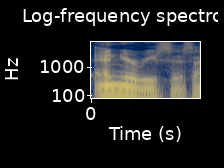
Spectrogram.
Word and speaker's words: enuresis: A common problem during childhood, nocturnal uronesis, is a medical term better known as what? – Bedwetting. – That is correct, and I mispronounced that. It's enuresis. I apologize. You got it anyway. A common site for piercings, the auricle. A-U-R-I-C-L-E is a cartilaginous region known for what part of the body? – I'm just going to say the earlobe.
